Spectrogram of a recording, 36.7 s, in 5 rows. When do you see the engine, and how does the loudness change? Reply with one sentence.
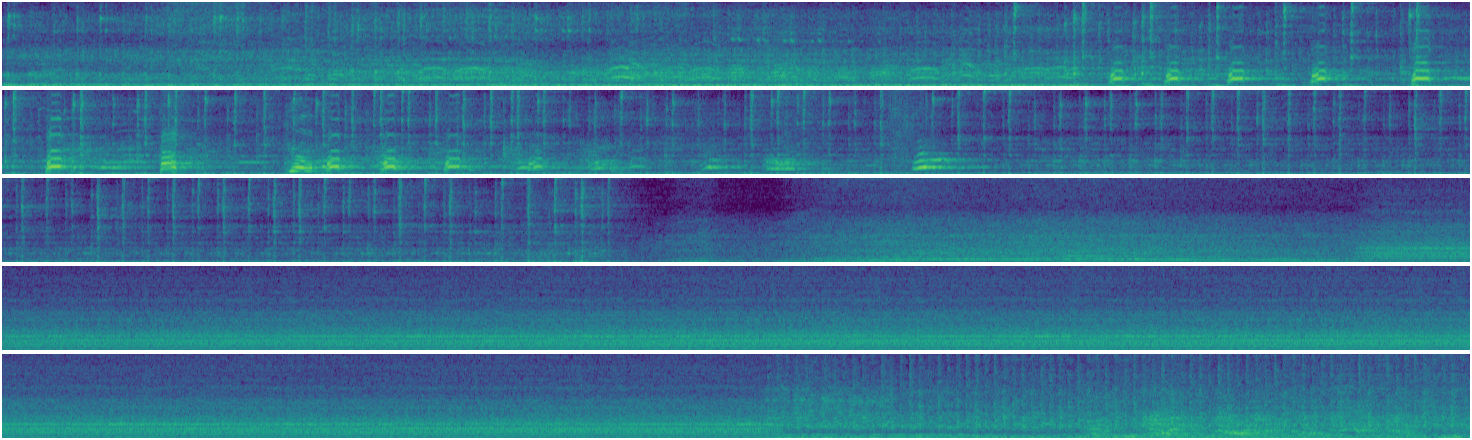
You can hear the engine from 0.0 to 36.6 s, getting quieter then louder.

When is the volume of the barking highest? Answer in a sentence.
The loudest moment of the barking is at 12 seconds.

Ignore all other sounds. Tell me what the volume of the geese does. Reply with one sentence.
The volume of the geese goes up.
